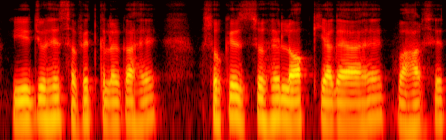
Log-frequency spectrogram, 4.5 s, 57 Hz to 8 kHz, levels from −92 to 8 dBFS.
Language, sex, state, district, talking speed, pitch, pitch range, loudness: Hindi, male, Uttar Pradesh, Jyotiba Phule Nagar, 230 wpm, 115 Hz, 110-120 Hz, -29 LUFS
